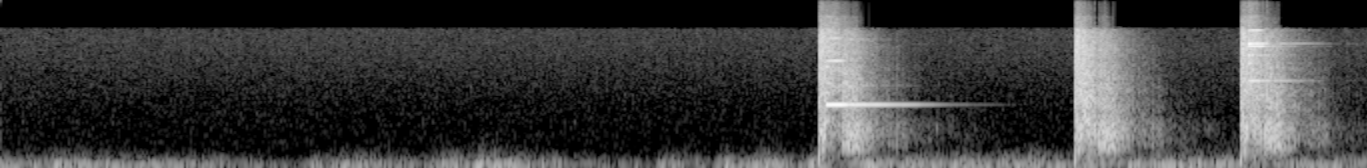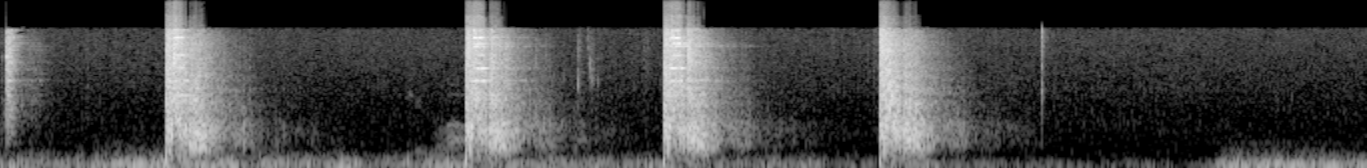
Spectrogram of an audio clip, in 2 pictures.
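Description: Springfield XD-S pistol fired at steel targets, a torso plate and zombie-head plates: seven loud shots with metallic clangs, spaced roughly one to two seconds apart after a quiet start, each ringing briefly over outdoor rumble.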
